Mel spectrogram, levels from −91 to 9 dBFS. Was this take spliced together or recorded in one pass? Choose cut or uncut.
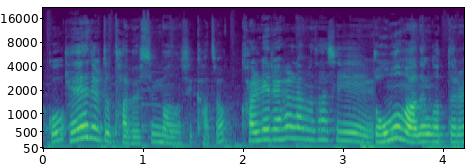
cut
